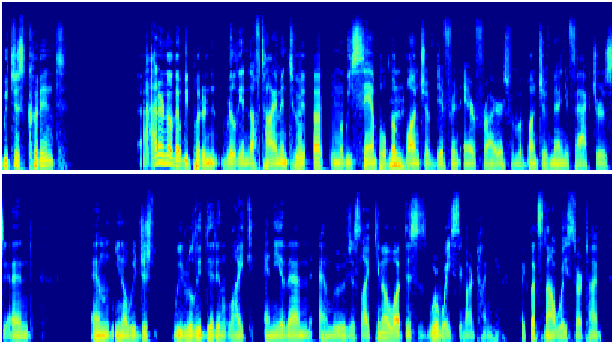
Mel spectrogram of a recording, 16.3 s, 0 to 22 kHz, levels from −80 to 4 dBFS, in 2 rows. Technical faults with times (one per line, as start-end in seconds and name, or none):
3.94-4.55 robotic sound from repeated short buffers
